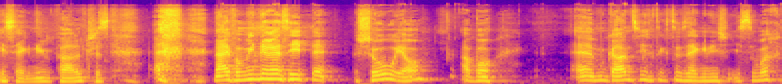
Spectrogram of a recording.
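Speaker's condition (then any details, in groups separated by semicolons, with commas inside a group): Cerebral palsy; wheelchair user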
